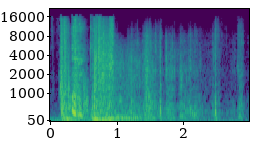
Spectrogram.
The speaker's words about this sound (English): Toppling backward over a chair, he lands with a thud as his gun goes off again, putting a hole in the fabric and deafening everyone inside.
